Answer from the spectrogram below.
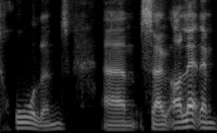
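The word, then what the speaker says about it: Haaland: the live chat about how to pronounce his name apparently uh horland says harlan's is fine uh but uh but then a norwegian has come into the chat saying it's in fact horland um so i'll let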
